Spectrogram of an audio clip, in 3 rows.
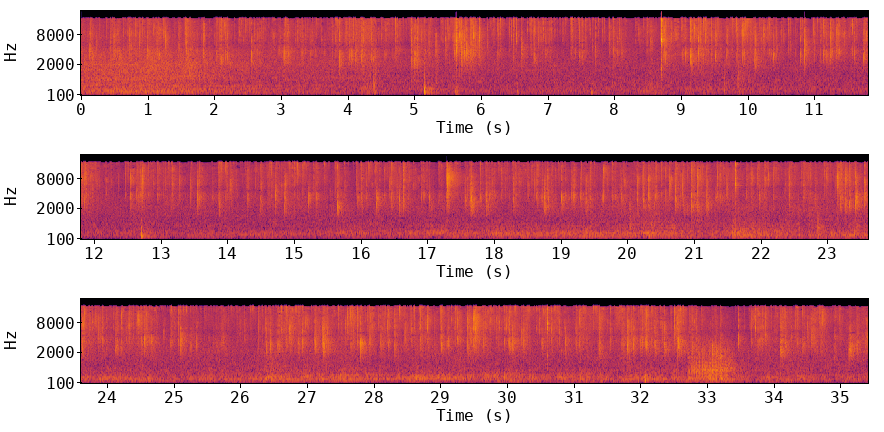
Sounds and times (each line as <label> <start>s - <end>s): streetnoise 0.0s - 15.3s
rain fall on my umbrella and to the floor 0.0s - 35.4s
